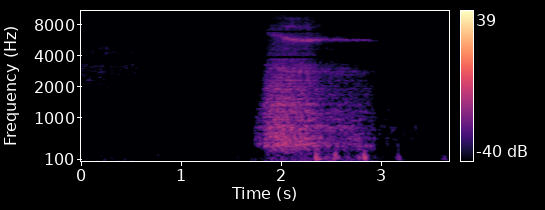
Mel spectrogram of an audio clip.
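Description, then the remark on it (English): A deep breath: a soft, airy inhale followed by a long, loud whooshing exhale, with no talking. “Let's do three deep breaths. Just pay attention to your breathing.”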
